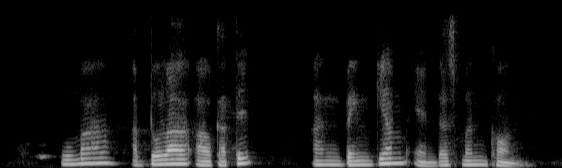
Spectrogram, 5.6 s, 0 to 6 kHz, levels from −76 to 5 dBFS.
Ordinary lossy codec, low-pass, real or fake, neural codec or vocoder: AAC, 32 kbps; 5.4 kHz; fake; codec, 16 kHz, 1.1 kbps, Voila-Tokenizer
